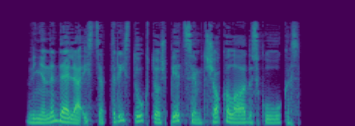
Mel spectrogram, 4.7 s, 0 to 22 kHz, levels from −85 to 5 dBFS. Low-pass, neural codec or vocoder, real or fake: 10.8 kHz; vocoder, 48 kHz, 128 mel bands, Vocos; fake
